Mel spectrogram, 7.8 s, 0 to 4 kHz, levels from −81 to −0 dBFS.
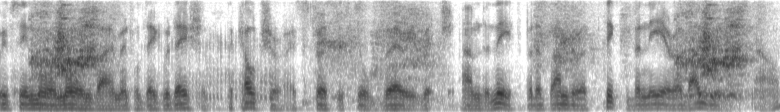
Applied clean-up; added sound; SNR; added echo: none; Growling; 3 dB; none.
